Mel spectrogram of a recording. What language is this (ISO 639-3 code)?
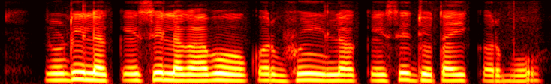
hne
